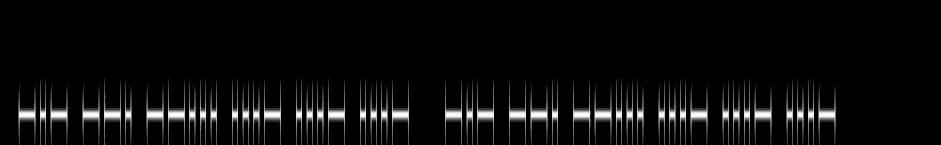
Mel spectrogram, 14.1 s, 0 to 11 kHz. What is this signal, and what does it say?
Morse code, heard as a keyed tone, about 15 wpm, 700 Hz. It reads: KG7VVV KG7VVV
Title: USA Call Signs Repeated 3x 15wpm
